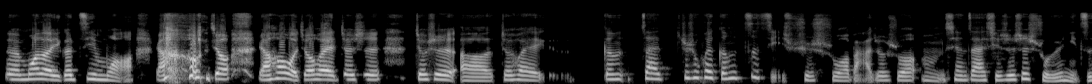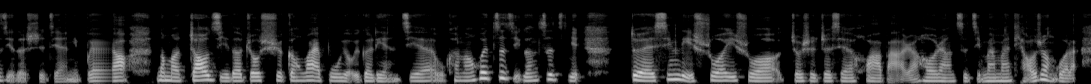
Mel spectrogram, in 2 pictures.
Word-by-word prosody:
对， 230 -1 +3
摸 240 +2 +6
了 230 -4 +7
一 - - +2
个 220 +2 +4
寂 240 +2 +1
寞， 200 -5 +1 0.2
然 - - +7
后 405 - +8
就 250 -4 +5 0.3
然 215 0 +6
后 275 +1 +7
我 225 - +7
就 220 +2 +3
会 220 -2 +7
就 225 +2 +1
是 220 -1 0 0.3
就 235 -1 +3
是， 230 -2 +4
呃， 170 -1 +1
就 215 0 -1
会 200 -4 0 0.6
跟 235 0 -1 0.2
在 260 -3 +1 0.2
就 300 - -2
是 300 - 0
会 310 0 +2
跟 285 +1 -1
自 320 +2 -5
己 310 +3 -11
去 205 - -8
说 185 -2 -5
吧， - - -5
就 195 0 -4
是 195 - -9
说： 190 -1 -1
“嗯， 175 -4 -9
现 210 -2 -4
在 200 -1 +1
其 200 0 -4
实 210 +1 +1
是 255 +3 0
属 160 -10 -4
于 175 - -2
你 165 -6 -5
自 180 - -4
己 180 - -7
的 - - -8
时 - - -10
间， 70 - -10
你 75 - -8
不 - - -14
要 165 +2 0 0.3
那 190 -1 -1
么 170 -3 0
着 190 +4 +4
急 175 -6 -2
地 165 0 0
就 175 +2 0
去 180 +1 -4
跟 175 0 -4
外 185 -2 +2
部 165 0 -5
有 150 - -5
一 - - -5
个 165 - -2
连 150 -2 -6
接”。 165 0 -4
我 - - -8
可 180 - -9
能 175 +2 -3
会 280 +5 +5
自 290 +2 0
己 275 - -8
跟 175 +1 -3
自 230 +3 -1
己 190 -7 -7 0.5
对， 180 -5 +4
心 230 +7 0
里 200 -9 0
说 180 +2 -2
一 175 - -1
说 155 -3 -2
就 160 -1 -4
是 160 -1 -5
这 155 +1 -5
些 150 -1 -5
话 145 -1 -4
吧， - - -5
然 - - -6
后 160 -1 -2
让 155 -1 -4
自 155 -1 -7
己 - - -10
慢 155 0 -3
慢 160 0 -2
调 - - -4
整 220 -3 0
过 150 -3 -3
来。 140 - -6
190 Hz, 275 characters per minute, -21 LUFS, 165-225 Hz, 0.6 s, 后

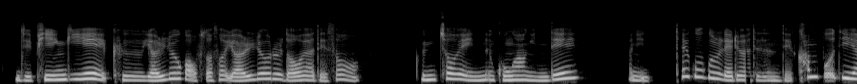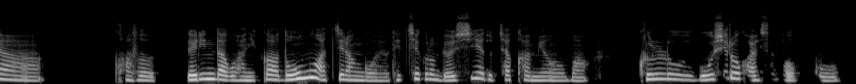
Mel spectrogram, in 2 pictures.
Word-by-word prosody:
이제 185 -1 -1
비행기에 230 +6 +3
그 190 -2 -2
연료가 225 +8 +3
없어서 185 +4 -2
연료를 235 +8 +2
넣어야 195 +1 +1
돼서 190 +1 -4 0.5
근처에 230 +3 +1
있는 200 +1 0
공항인데 205 +7 +2 0.5
아니 - - -2 0.3
태국을 340 -7 -1
내려야 200 +1 +2
되는데 180 -2 -4
캄보디아 250 - +1 0.7
가서 195 -3 -5 0.3
내린다고 220 -3 +5
하니까 190 +4 0
너무 285 +8 +7
아찔한 205 -3 -2
거예요. 170 -2 -6
대체 210 +7 -4
그럼 235 -3 -2
몇 185 -1 0
시에 265 +8 -2
도착하면 185 -5 -5
막 165 -2 -7 0.5
거기로 235 -4 0
모시러 235 +8 0
갈 200 -5 -5
수도 235 +2 -8
없고. 175 0 -9
210 Hz, 300 characters per minute, -23 LUFS, 185-245 Hz, 0.7 s, 너무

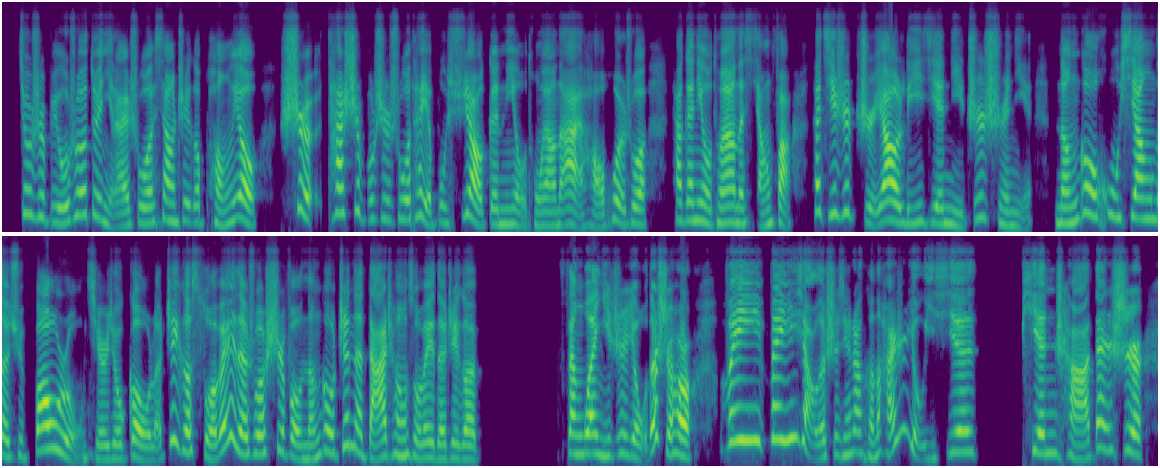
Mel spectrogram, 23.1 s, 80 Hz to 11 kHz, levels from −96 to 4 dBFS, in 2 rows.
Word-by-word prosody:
就 350 -1 -6
是 310 -2 -6
比 235 -4 -16
如 220 +2 -3
说 330 +4 -1
对 325 -4 -5
你 230 - -9
来 180 +2 -2
说， 225 +2 -4
像 260 -2 -1
这 250 +1 -7
个 230 - -6
朋 225 +1 -7
友， 290 - +4 0.2
是 425 - -1 0.3
他 360 -1 +3
是 390 +2 -3
不 275 -5 -12
是 280 -1 -7
说 275 +1 -5
他 325 +1 -4
也 - - -1
不 230 +5 -14
需 220 +9 -12
要 250 - +5
跟 210 0 -6
你 210 - -8
有 195 -2 -7
同 190 -1 -10
样 190 0 -2
的 195 - -2
爱 210 -1 +3
好， 175 -2 -6
或 265 +7 -3
者 205 - -7
说 215 -2 -1 0.2
他 260 - -2
跟 260 0 -1
你 260 - -3
有 220 -3 -2
同 220 +1 -2
样 230 +1 +5
的 215 - -1
想 205 -2 -7
法， - - +1 0.2
他 380 - +2
其 350 -1 -2
实 370 +1 -2
只 215 -9 -5
要 260 +2 +8
理 230 +1 -6
解 225 -1 -4
你、 205 -5 -8
支 295 - -5
持 210 -8 -5
你， 185 -2 -14 0.2
能 225 +2 -2
够 345 -4 +1
互 320 -1 -8
相 285 -2 +2
地 235 -3 -1
去 235 0 -9
包 320 +9 +6
容， 200 - -3
其 215 - -11
实 195 0 -3
就 195 0 -5
够 195 -3 +1
了。 - - -8
这 455 -1 0
个 285 -4 +2
所 195 -9 0
谓 - - +5
的 275 -4 +4
说， 265 0 +1
是 290 +1 -1
否 240 -7 -1
能 195 +3 -6
够 285 -1 -1
真 385 +4 -1
的 290 -4 0
达 235 - +4
成， 240 -1 -4
所 240 -5 -5
谓 215 +1 0
的 200 -1 0
这 205 0 -3
个， 195 -2 -1 0.8
三 270 -1 +2
观 275 -2 +5
一 235 - -5
致， 265 +2 -5
有 - - -3
的 - - +7
时 - - +1
候， - - +5
微 - - +12
微 455 +5 +3 0.2
小 200 - 0
的 215 - -2
事 255 0 -5
情 255 +2 -6
上 285 -1 -1
可 215 - -6
能 265 - -4
还 255 - +1
是 - - +1
有 190 - -6
一 200 +1 -12
些 290 +6 0 0.4
偏 275 -2 0
差， 195 -6 +2
但 345 0 +2
是 280 -6 +4
250 Hz, 295 characters per minute, -18 LUFS, 210-295 Hz, 0.8 s, 微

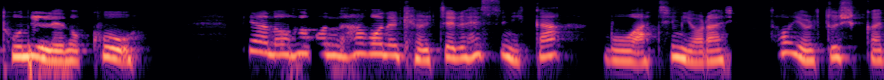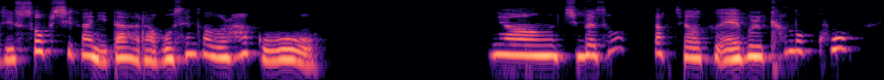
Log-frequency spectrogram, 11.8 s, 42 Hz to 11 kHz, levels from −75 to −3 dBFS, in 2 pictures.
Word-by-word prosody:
돈을 220 -3 +7
내놓고 165 +3 +1 0.6
피아노 295 -7 -1
학원 260 -1 -1
학원을 260 +1 0
결제를 195 0 0
했으니까 230 -1 -2 0.2
뭐 165 -4 -1
아침 195 +8 +1
11:00 160 +2 -1 0.2
부터 285 -2 -4
12:00 205 +4 -1
까지 175 +1 -3
수업 315 - -1
시간이다.'라고 200 - +1
생각을 240 -2 0
하고 180 -8 -1 1.1
그냥 240 -2 +3
집에서 235 - -2 0.2
딱 275 0 -5
제가 205 -7 -1
그 205 - -5
앱을 205 +5 +4
켜 295 - -7
놓고 370 +4 -4
220 Hz, 275 characters per minute, -24 LUFS, 180-260 Hz, 1.1 s, 돈을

